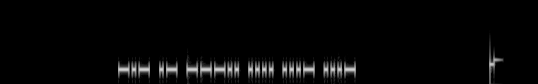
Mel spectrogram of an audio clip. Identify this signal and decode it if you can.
Morse code, heard as a keyed tone, about 36 wpm, 700 Hz. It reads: KA8HVV
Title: USA Call Signs - 4x Character Spacing - 35wpm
